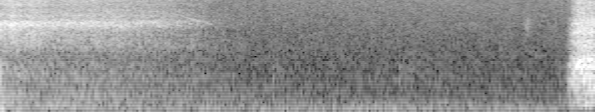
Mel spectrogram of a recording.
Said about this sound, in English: Just stop, take a deep breath, do it with me now,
